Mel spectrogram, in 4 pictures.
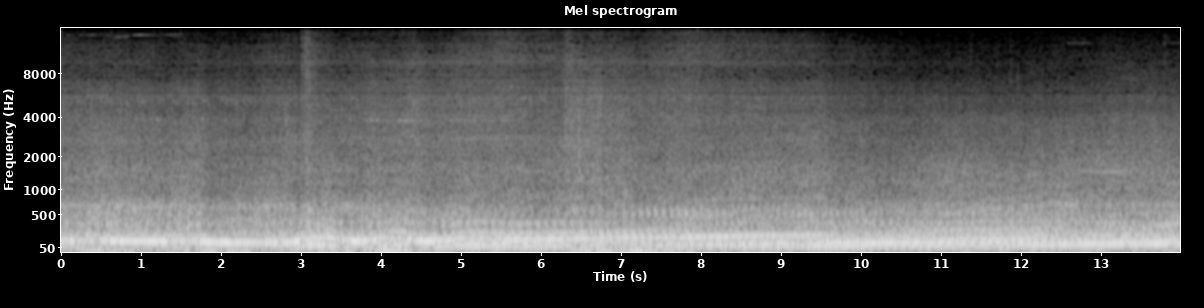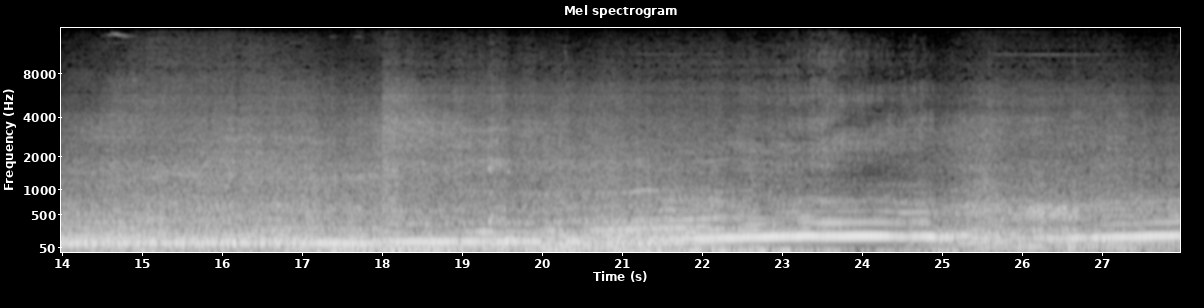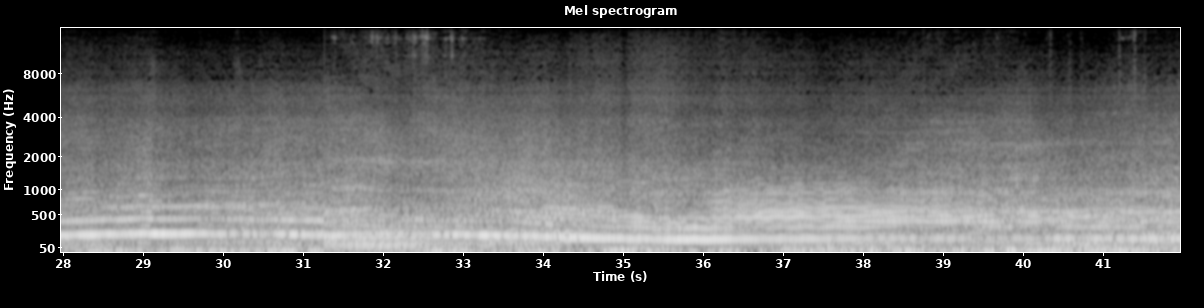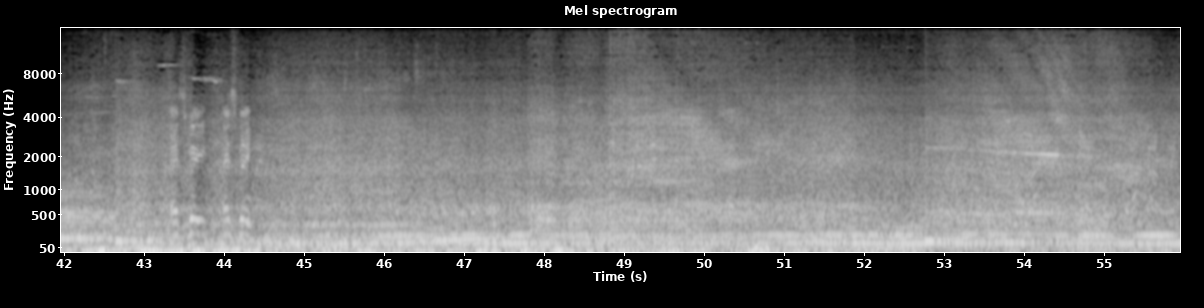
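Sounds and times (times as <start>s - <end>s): supercar engines revving: 0.0s - 55.9s.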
